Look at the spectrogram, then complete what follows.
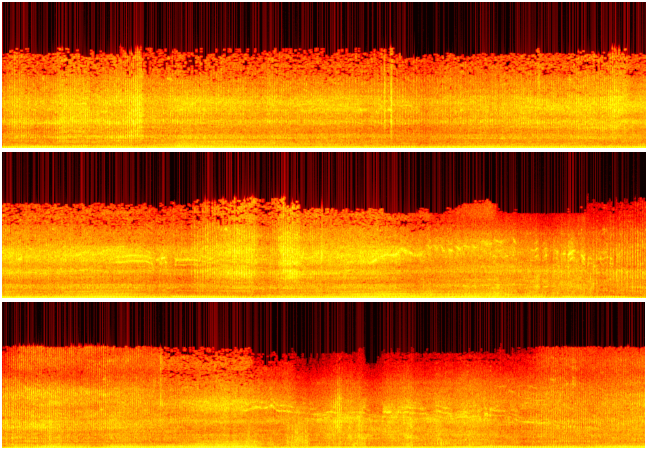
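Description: Quad bike (ATV) engine running under riding load, its pitch rising and falling over and over as the throttle is opened and eased, with a few knocks and rattles near the end.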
